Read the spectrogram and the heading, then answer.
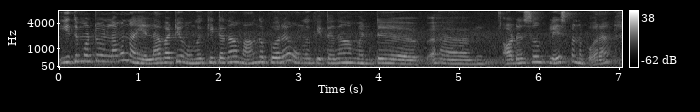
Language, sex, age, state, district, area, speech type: Tamil, female, 18-30, Tamil Nadu, Salem, urban, spontaneous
